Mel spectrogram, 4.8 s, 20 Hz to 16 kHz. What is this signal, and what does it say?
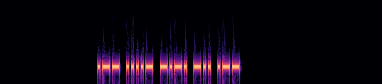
Morse code, heard as a keyed tone, about 40 wpm, 700 Hz. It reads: W4CDW
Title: USA Call Signs - 5 Characters - 40wpm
